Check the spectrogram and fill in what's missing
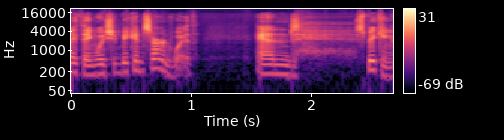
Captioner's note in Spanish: suspiro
